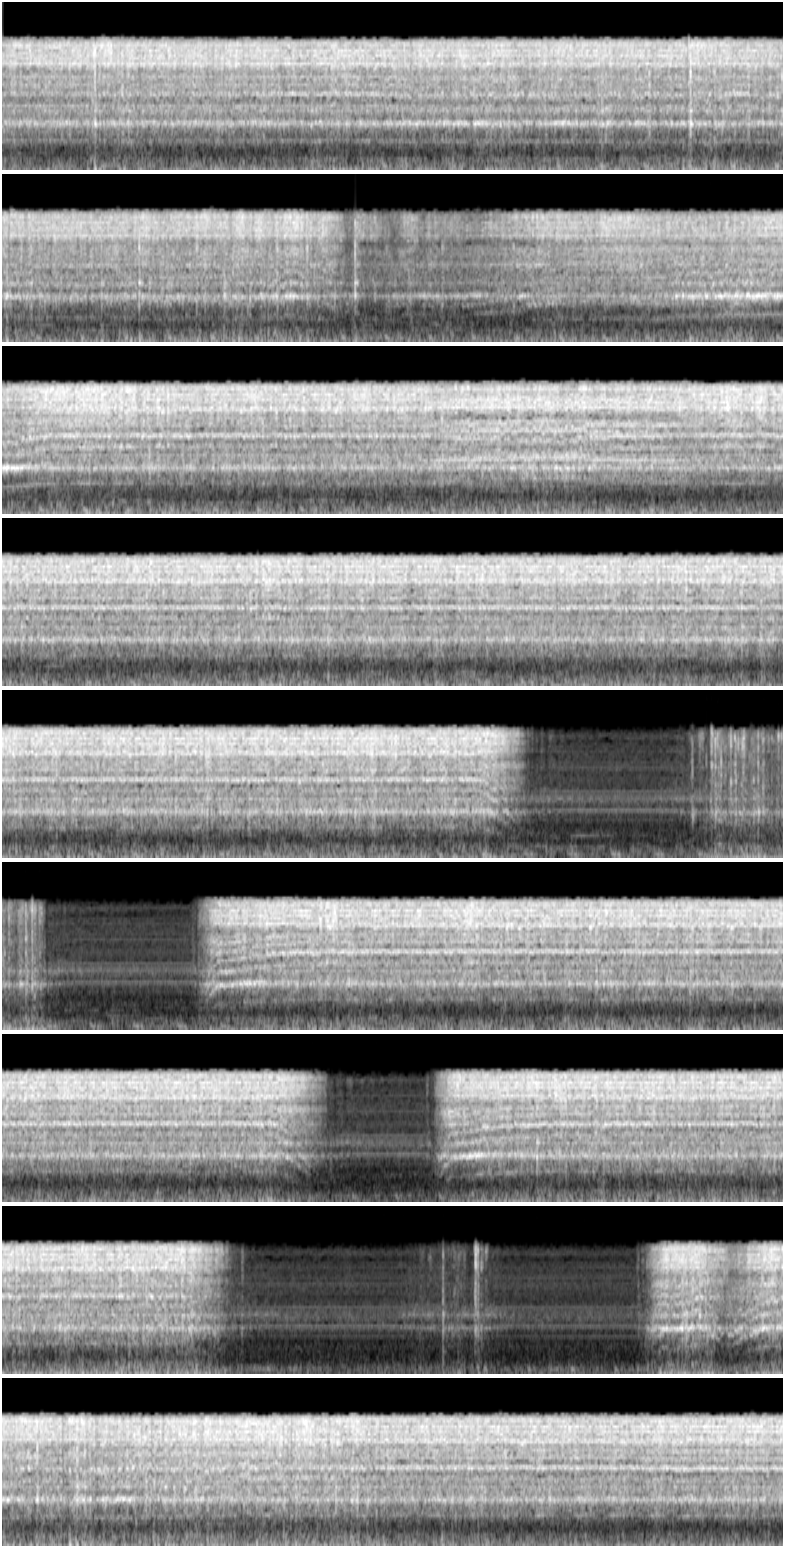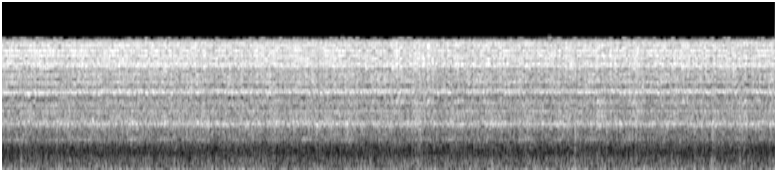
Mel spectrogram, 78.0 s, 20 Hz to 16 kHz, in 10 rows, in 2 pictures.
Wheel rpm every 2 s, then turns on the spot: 150, 150, 140, 140, 120, 100, 80, 120, 160, 160, 160, 160, 160, 160, 160, 160, 160, 160, 20, 20, 50, 160, 160, 160, 150, 50, 160, 160, 60, 10, 40, 140, 160, 160, 160, 160, 160, 160, 160.
38-40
